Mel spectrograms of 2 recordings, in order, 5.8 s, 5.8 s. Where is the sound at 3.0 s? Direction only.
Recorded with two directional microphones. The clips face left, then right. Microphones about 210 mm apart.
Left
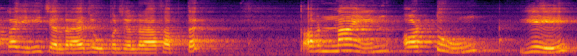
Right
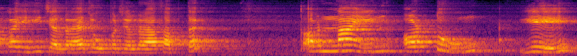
45° left (ahead or behind).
